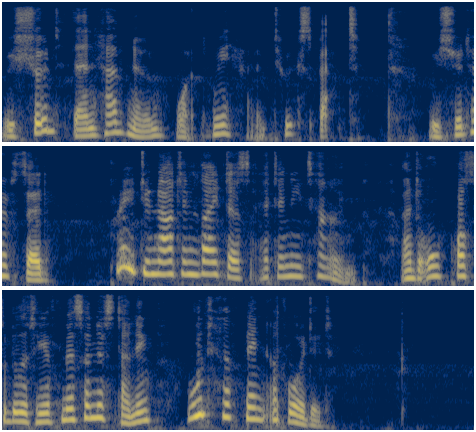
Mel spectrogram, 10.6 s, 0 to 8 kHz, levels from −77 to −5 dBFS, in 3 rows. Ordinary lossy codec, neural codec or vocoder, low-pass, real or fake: MP3, 64 kbps; codec, 16 kHz, 8 kbps, FreqCodec, smaller model; 7.2 kHz; fake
